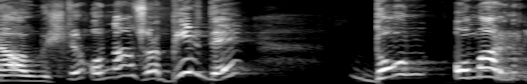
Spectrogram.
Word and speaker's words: Don Omar: Ondan sonra bir de Don Omar yazılır, Ömer okunur.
